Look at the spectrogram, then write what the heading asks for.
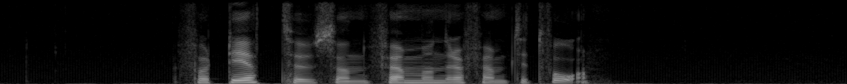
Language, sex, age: Swedish, female, 28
